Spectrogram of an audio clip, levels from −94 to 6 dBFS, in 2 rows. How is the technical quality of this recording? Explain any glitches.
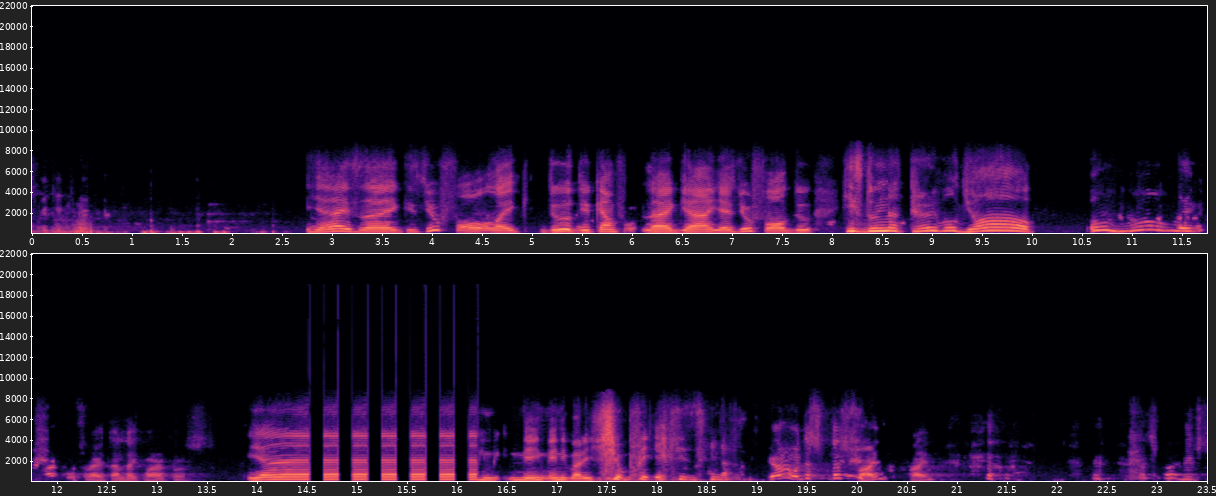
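The recording has clear technical problems: the speech is repeatedly pushed down, a faint delayed echo returns, and one passage stutters. The audio is band-limited, with nothing above 8 kHz, as expected from a call path.

Speech suppressed in double talk occurs from 0.05 to 5.65 s, from 10.86 to 12.25 s, and from 18.31 s to the end. The level dips by up to about 20 dB in the first stretch, about 30 dB in the second and about 25 dB in the last. The first stretch is affected for roughly half a second in total, and the second for roughly 1.5 s. The likely cause is both sides talking at once. The echo canceller could not tell the near talker from loudspeaker echo, so it attenuated everything, and the voice drops or thins in patches.

Echo leak appears as a copy of a voice arriving 266 ms late. It is heard from 0.32 to 2.22 s at about 35 dB below the speech, from 5.85 to 11.81 s at about 20 dB below, from 18.82 to 19.2 s at about 35 dB below, and briefly at 23.1 to 23.18 s at about 25 dB below. 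The far end was likely on a loudspeaker, and its canceller failed to remove all of the pickup. The residue came back as a faint, delayed doubling that is most audible in the 5.85 to 11.81 s stretch.

Stutter with silent gaps runs from 14.52 to 16.20 s. The same 147 ms fragment plays six times, each followed by about 143 ms of digital silence, which gives a steady repeat every 291 ms. The likely cause is a stalled stream: each retry replayed the last buffered fragment and then ran dry. The audio that should have filled that interval is missing, and the passage sounds like a rhythmic, mechanical skip.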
